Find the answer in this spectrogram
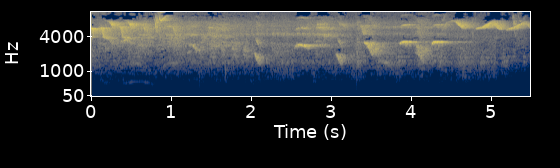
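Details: Palm tanager, high squeaky twittering with scattered short downward-sliding notes and a few thin whistles, irregular and moderately loud.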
